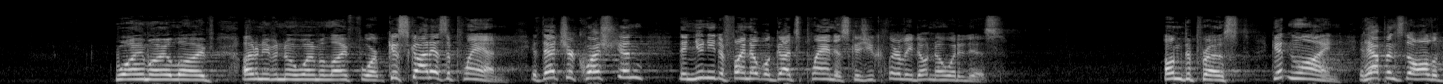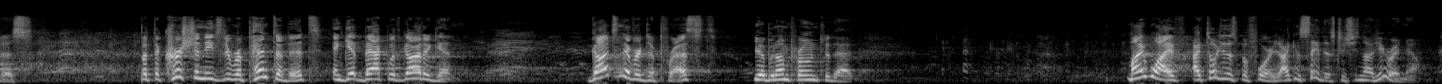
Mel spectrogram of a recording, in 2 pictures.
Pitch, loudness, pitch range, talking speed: 240 Hz, -18 LUFS, 215-270 Hz, 185 wpm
